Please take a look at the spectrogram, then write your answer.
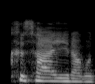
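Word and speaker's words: ξ: 자, 그 점을 우리가 그리스 문자로 크사이라고 둘까요? 예, 이거는 크사이입니다. 그리스 문자. 예, 발음 기호는 읽을 때 크사이 이렇게 읽으시면 됩니다.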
